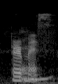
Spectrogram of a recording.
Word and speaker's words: Hermes: Um, the uh, Hermes case, do you spell it, pronounce it that way? Yes, it's good, Hermes.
